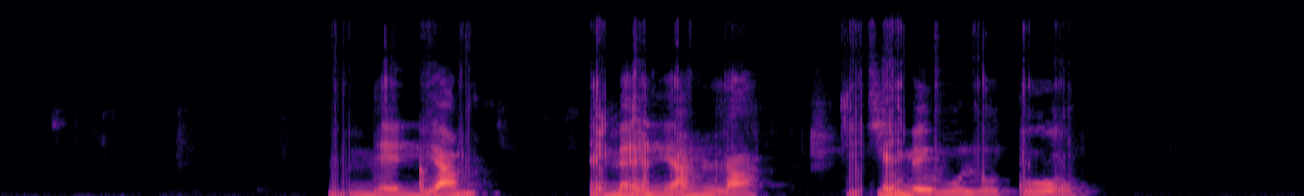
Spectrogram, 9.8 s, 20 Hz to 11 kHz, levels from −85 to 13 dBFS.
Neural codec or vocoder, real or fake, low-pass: codec, 44.1 kHz, 2.6 kbps, SNAC; fake; 9.9 kHz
